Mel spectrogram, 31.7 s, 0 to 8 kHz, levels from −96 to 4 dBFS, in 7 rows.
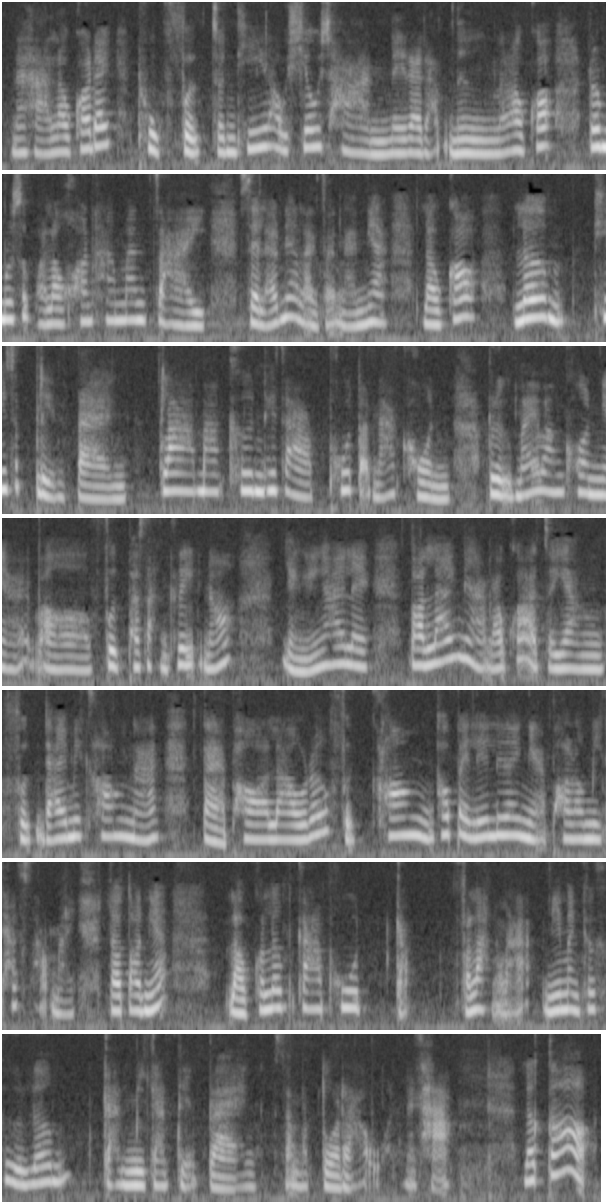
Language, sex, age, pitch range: Thai, female, 10-29, 220-290 Hz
